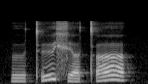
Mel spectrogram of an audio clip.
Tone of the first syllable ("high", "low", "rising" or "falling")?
low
